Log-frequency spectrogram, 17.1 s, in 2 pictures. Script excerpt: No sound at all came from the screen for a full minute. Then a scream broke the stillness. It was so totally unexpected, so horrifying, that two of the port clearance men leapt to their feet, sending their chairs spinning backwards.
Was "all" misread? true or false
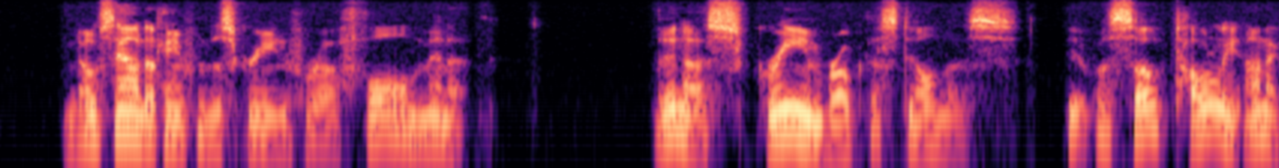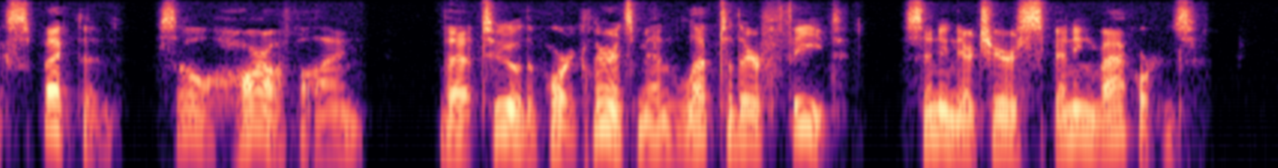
true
